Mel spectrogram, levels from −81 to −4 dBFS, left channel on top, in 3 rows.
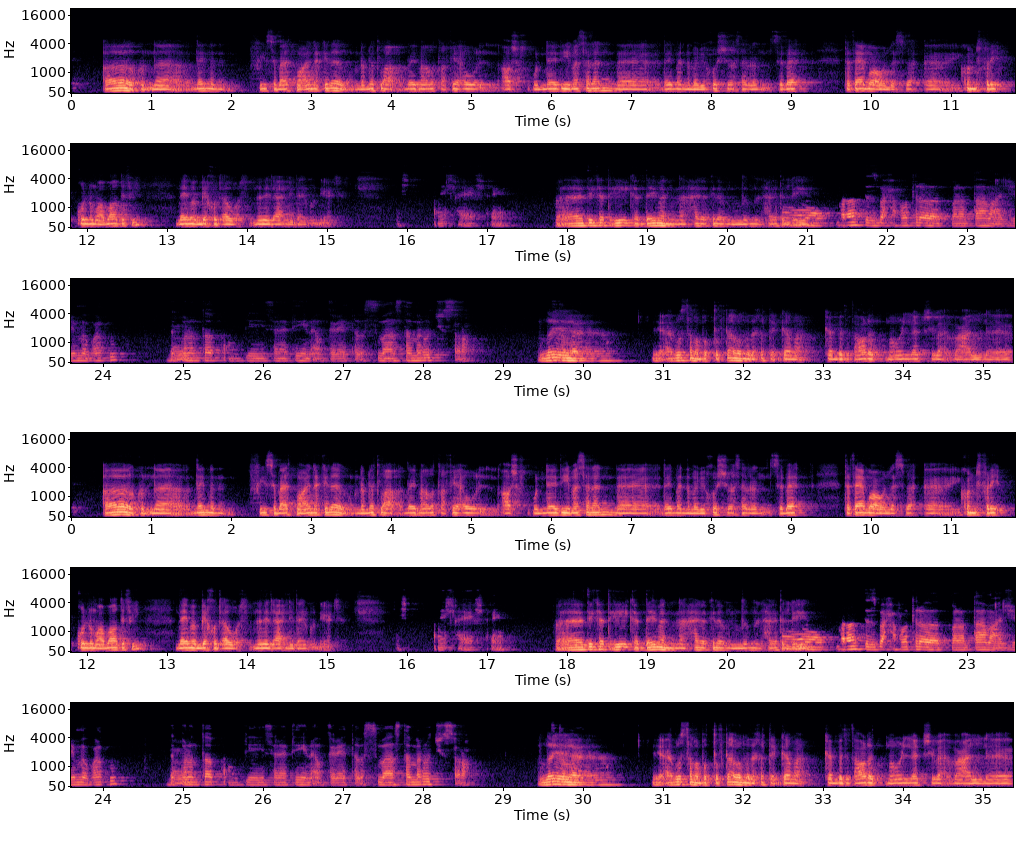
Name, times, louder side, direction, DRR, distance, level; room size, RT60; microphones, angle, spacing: voice 1, 0.4-9.1 9.7-12.7 13.1-15.1 15.4-15.5 17.9-21.1 24.8-25.1 29.4-30.4 30.9-35.3, right 1 dB, 45° right, 7 dB, 1.4 m, -20 dB
voice 2, 16.4-17.2 18.3-18.4 20.7-24.2 25.0-28.6 29.7-30.0, right 3 dB, 85° right, 8 dB, 1.2 m, -26 dB
20.0 x 8.5 x 7.7 m, 0.73 s
head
